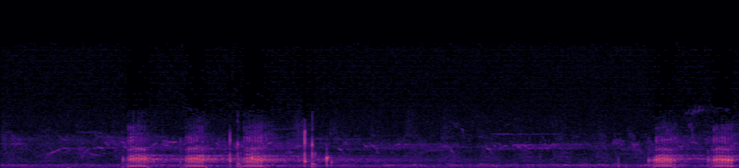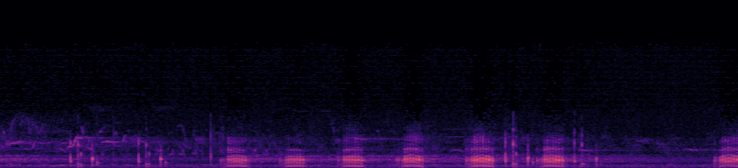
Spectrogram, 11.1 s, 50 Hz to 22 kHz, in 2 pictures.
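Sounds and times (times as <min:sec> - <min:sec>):
common raven brief clicks: 0:00.9 - 0:02.6, 0:04.9 - 0:10.3
common raven giving rough croaking caws: 0:00.9 - 0:11.0.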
